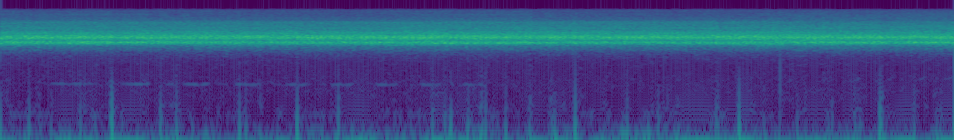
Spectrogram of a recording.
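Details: Chorus of sap-sucking cicadas, known locally as Christmas beetles, singing from a tree: an unbroken shrill hissing whine, with a faint series of short, evenly spaced low tonal notes in the first half and scattered clicks.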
